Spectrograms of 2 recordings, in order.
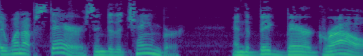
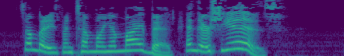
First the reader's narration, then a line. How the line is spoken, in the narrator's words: the little bear piped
